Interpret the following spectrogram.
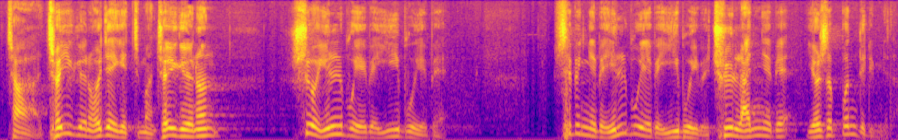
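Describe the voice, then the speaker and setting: An older male pastor preaching in a high, husky voice, swinging widely in pitch as he tells stories. His words ring out with long reverb through a big church hall. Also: moderate pace. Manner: lively storytelling, acting out the people in his stories. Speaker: retired senior pastor. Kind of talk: sermon.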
